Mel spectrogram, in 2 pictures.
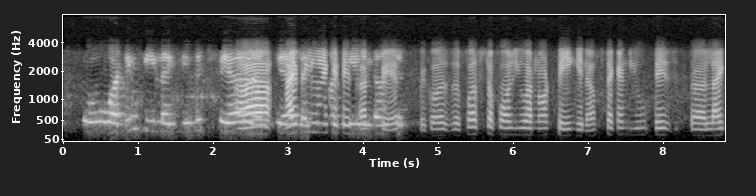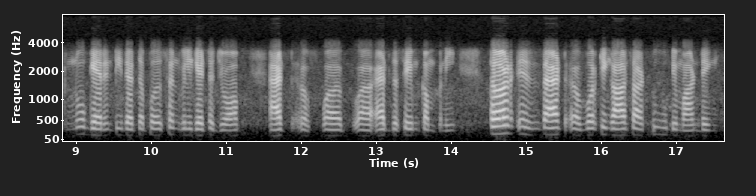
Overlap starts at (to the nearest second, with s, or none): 2 s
